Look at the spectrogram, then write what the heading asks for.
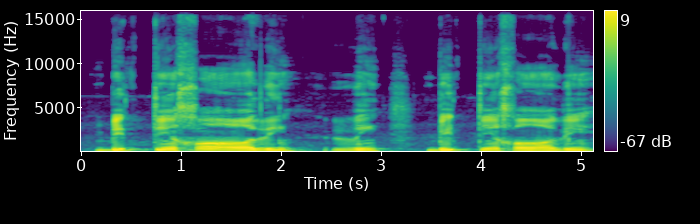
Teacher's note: ذال کو باریک ادا کریں گے، ذال کو نرم سے ادا کریں گے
